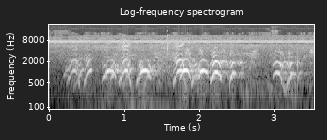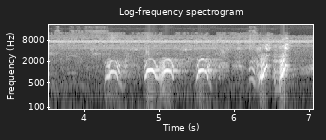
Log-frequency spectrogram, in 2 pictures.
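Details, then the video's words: Repeated zebra barks: arched, nasal yelping notes delivered in rapid twos and threes, a quiet gap, then more paired yelps ending in sharper, louder barks, over a faint continuous high-pitched hum. "Som de Zebra"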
